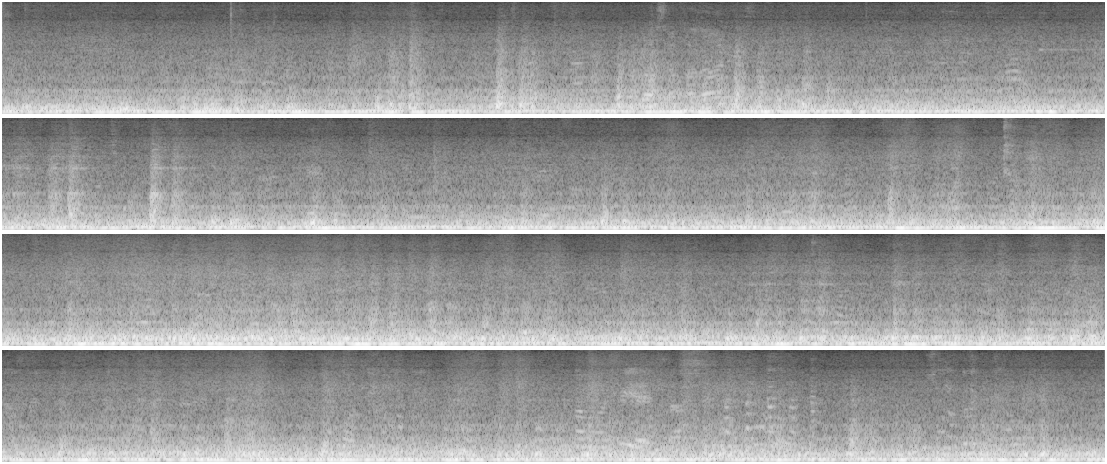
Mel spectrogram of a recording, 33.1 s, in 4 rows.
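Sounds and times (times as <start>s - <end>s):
train wheels rumbling: 0.0s - 33.0s.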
